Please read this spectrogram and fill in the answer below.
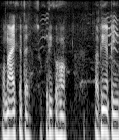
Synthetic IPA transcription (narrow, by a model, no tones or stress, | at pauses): ɔnaʔajkɛt̪ɛsukuɾikɔɦɔ̃ | əɖiɲəʈiɲ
